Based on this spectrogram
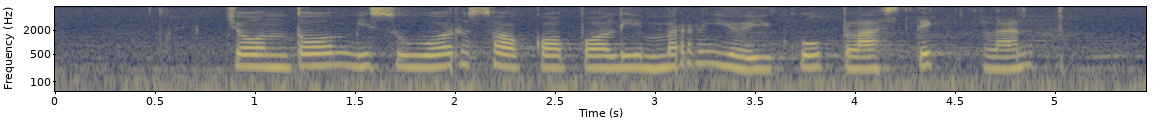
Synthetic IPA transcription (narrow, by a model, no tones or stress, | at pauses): t͡ʃɔnt̪omisuwʊrsɔkɔpɔlimərjɔikuplast̪ɪk̚lan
